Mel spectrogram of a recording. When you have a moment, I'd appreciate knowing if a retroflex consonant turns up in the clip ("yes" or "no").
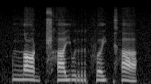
yes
